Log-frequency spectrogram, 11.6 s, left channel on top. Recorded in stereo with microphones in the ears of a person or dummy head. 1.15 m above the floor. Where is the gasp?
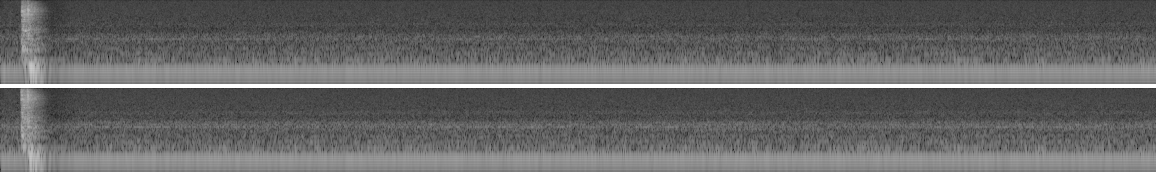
No gasp in this recording.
